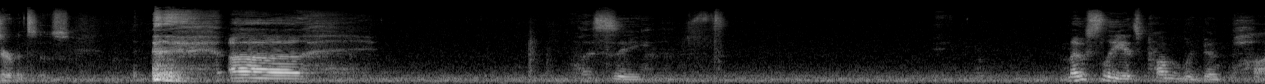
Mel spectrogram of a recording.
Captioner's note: clears throat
